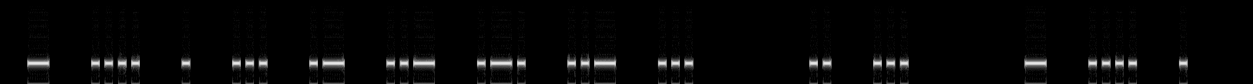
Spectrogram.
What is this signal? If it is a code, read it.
Morse code, heard as a keyed tone, about 18 wpm, spaced as for 12 wpm, 1000 Hz. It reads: THESAURUS IS THE
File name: qotdfiles / 12wpm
